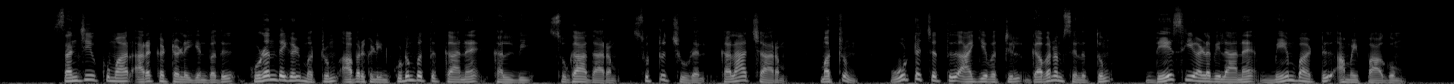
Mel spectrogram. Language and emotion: Tamil, neutral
